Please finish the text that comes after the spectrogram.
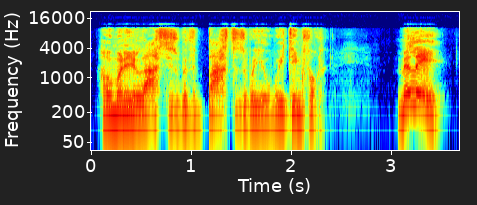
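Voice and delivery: sharp scornful jab rising to a loud cry of Milly; indignant rebuke. Acted. Minerva rebuking the priest, then calling Milly sharply. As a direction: cut him down, then call the girl.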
